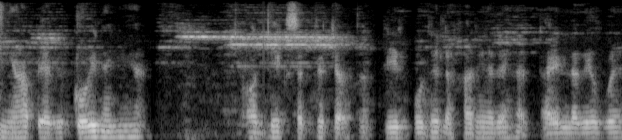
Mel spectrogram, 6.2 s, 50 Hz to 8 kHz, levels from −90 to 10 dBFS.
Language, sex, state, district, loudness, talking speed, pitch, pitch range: Hindi, male, Bihar, Muzaffarpur, -19 LUFS, 190 wpm, 110 Hz, 110-115 Hz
